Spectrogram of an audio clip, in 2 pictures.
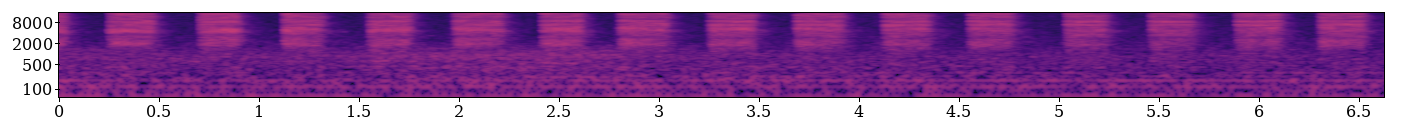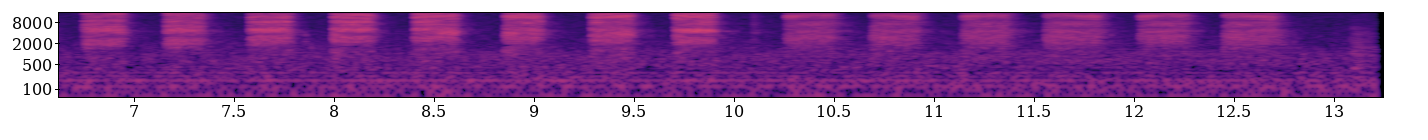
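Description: A spray can applies a primer base coat to a disassembled Xbox One controller, giving about twenty short, evenly timed hissing bursts in a steady rhythm, close up and alone.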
